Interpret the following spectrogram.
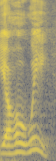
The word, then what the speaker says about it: Yahweh: It's not saying Yehovah, it's saying Yahweh.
